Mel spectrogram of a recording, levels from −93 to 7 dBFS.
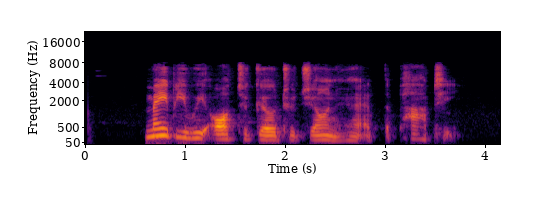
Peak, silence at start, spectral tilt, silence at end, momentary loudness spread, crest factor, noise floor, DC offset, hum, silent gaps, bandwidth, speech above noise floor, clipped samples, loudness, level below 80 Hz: -4 dBFS; 0.6 s; -4 dB/octave; 0.5 s; 16 LU; 22 dB; -77 dBFS; under 0.1%; none; none; 8.2 kHz; 51 dB; under 0.1%; -26 LUFS; -68 dBFS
